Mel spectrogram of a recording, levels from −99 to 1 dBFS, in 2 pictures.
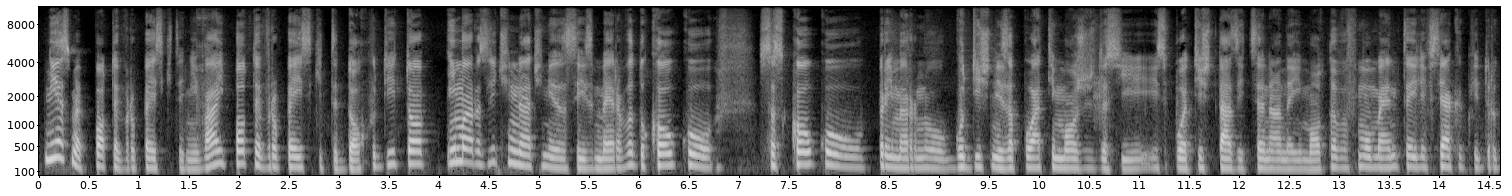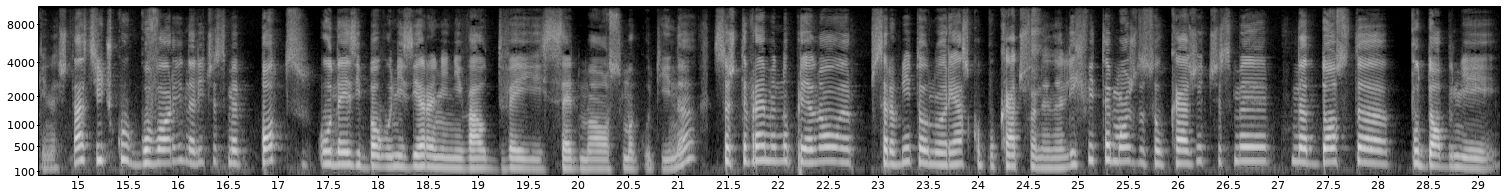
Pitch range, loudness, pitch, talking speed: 145-220 Hz, -25 LUFS, 170 Hz, 135 wpm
